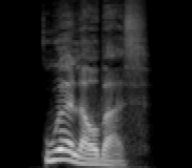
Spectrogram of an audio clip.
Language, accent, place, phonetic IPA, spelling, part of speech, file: German, Germany, Berlin, [ˈuːɐ̯ˌlaʊ̯bɐs], Urlaubers, noun, De-Urlaubers.ogg
- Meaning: genitive singular of Urlauber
